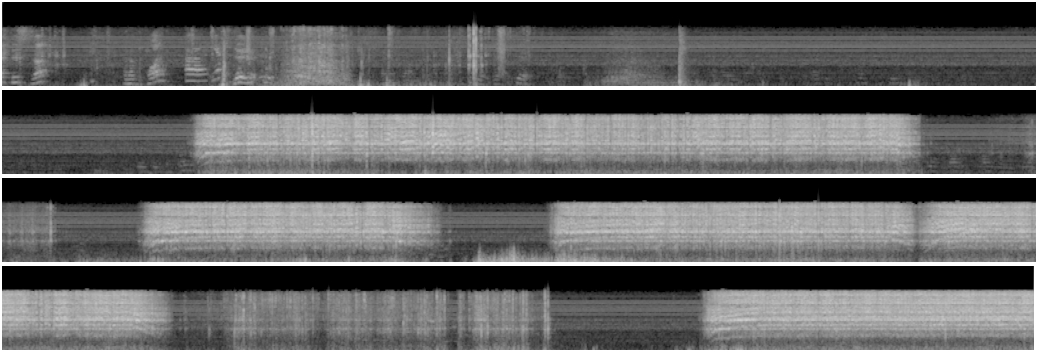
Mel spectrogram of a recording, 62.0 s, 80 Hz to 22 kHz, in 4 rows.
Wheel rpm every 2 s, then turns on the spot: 0, 0, 0, 0, 0, 0, 0, 0, 0, 110, 200, 200, 200, 200, 120, 0, 50, 190, 110, 40, 190, 200, 140, 200, 90, 10, 10, 10, 50, 190, 200.
50-56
